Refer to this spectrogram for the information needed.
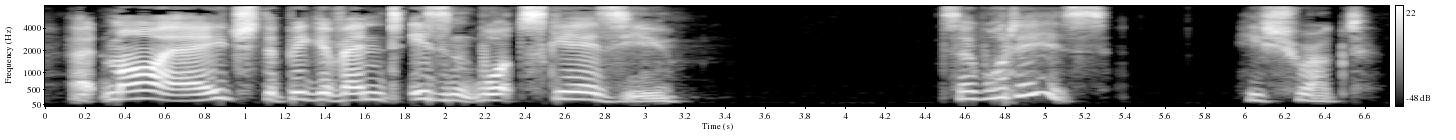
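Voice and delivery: musing, mock-philosophical coach; weary older coach. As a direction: coach musing to his rider, lightly voiced and wry. Tom voiced throughout.

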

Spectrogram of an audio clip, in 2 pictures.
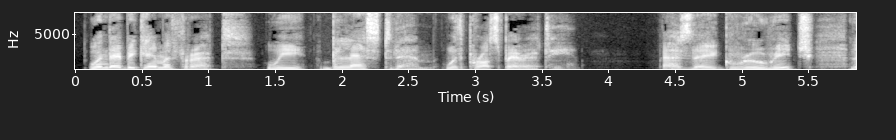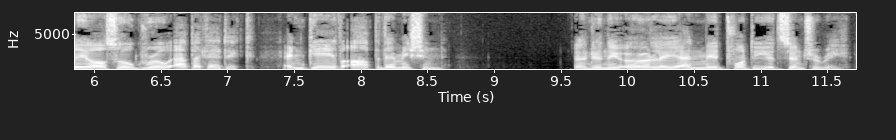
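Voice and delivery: quick, clipped Korean speaker; Korean accent. Acted. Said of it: "a rapid-fire Korean voice answered".

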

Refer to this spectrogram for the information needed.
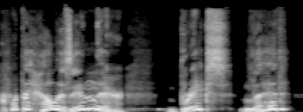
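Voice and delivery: high, loud, outraged cry. Acted. Hurt toe, she yells at him about his heavy bag. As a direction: hurl each guess at him in pain. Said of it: "she cried".

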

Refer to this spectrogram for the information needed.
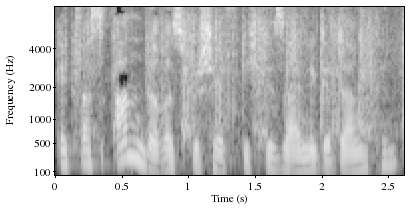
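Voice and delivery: ordinary delivery

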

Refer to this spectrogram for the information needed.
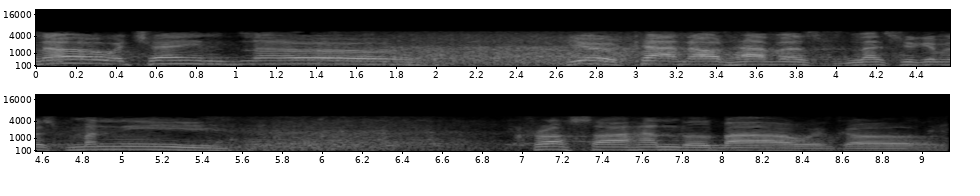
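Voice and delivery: slow, drawn-out refusal from a trolley; talking chained trolleys. Acted. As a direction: play a trolley stubbornly demanding payment. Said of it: "Whereas trolley's going".

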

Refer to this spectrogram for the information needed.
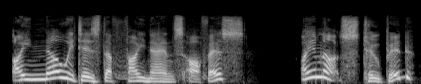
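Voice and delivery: put-on high, slow, affronted voice with a foreign accent; indignant Iceni accent. A narrator's reading. Iceni woman retorts to the finance official, indignant accent. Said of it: "trouble following your accent".

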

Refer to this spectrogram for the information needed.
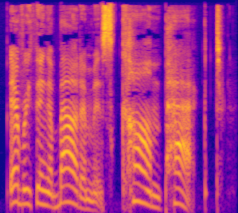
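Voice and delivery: usual speaking voice

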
